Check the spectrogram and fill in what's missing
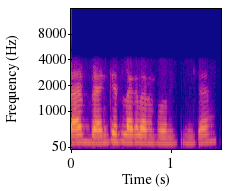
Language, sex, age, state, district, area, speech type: Marathi, male, 18-30, Maharashtra, Akola, rural, conversation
